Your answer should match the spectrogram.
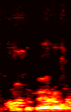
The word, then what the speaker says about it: Cordovero: his Matseba, his gravestone, it's Cordoero. It's a Portuguese spelling, but it's kind of a strange thing to pronounce in Hebrew, so it was sort of mangled into Cordovero, and that has become the standard, even though it's probably not correct.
